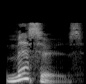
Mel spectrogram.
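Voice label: "messieurs", English, British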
